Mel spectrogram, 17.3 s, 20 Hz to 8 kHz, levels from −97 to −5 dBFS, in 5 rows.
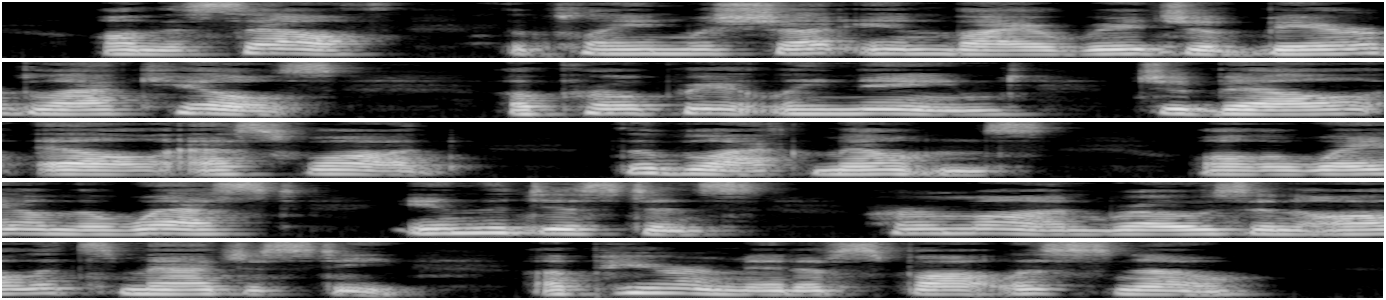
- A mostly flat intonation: Yes, narrow, 2.0 semitones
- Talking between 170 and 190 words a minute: No, average, 150 wpm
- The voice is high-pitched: No, medium, 180 Hz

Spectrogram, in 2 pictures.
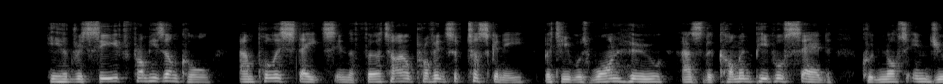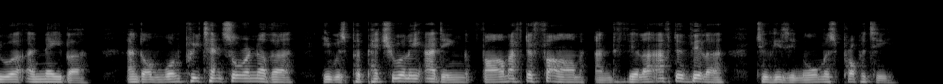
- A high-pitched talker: No, low, 120 Hz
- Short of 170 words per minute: Yes, average, 160 wpm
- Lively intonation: No, average, 3.2 semitones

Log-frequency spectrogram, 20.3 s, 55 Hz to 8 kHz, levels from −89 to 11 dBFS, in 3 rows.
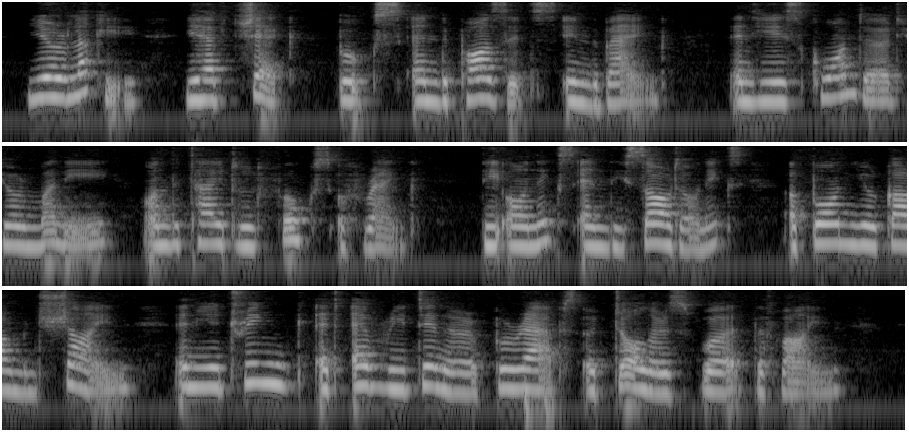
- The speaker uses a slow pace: Yes, slow, 125 wpm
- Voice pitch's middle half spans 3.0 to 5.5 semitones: No, narrow, 2.5 semitones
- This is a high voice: Yes, high, 235 Hz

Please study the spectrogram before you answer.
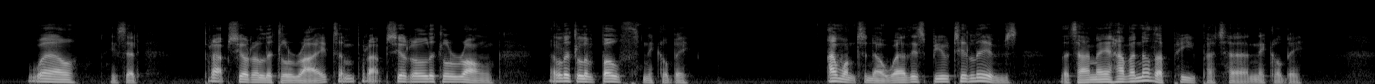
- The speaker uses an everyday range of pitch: No, wide, 6.9 semitones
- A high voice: No, low, 110 Hz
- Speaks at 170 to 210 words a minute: No, average, 155 wpm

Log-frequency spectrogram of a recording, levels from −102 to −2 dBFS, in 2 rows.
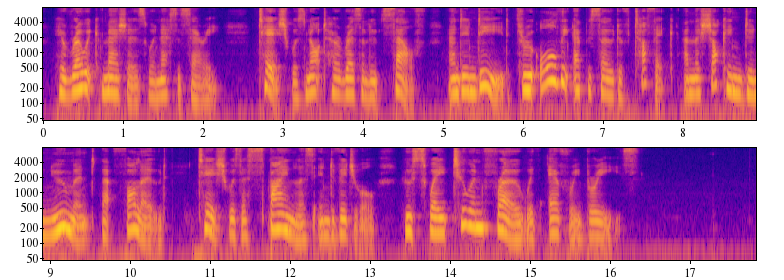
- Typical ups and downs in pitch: Yes, average, 4.5 semitones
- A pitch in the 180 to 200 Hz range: No, medium, 155 Hz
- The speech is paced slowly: Yes, slow, 125 wpm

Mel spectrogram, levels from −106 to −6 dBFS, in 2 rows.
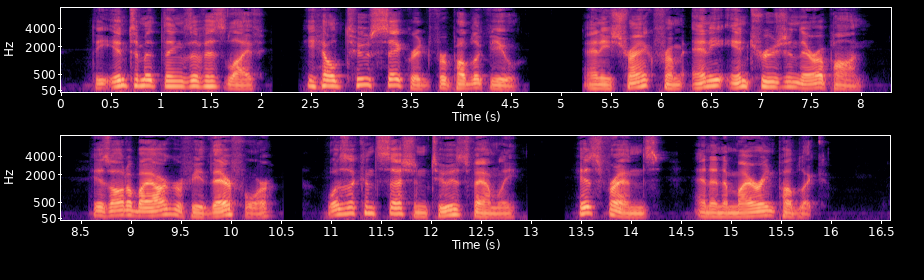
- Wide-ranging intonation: Yes, wide, 8.0 semitones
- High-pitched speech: No, low, 115 Hz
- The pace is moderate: No, slow, 125 wpm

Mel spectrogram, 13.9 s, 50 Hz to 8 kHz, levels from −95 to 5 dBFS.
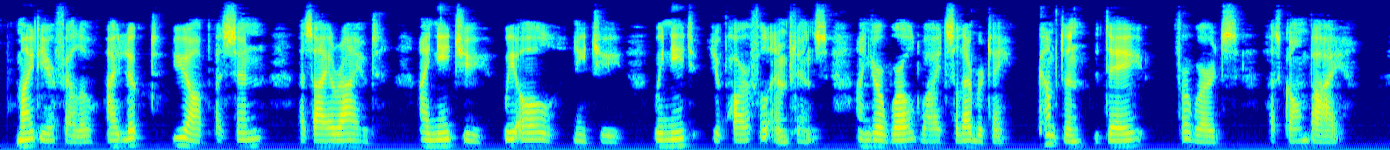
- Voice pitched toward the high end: No, low, 125 Hz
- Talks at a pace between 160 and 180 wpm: Yes, average, 165 wpm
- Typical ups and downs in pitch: No, narrow, 1.8 semitones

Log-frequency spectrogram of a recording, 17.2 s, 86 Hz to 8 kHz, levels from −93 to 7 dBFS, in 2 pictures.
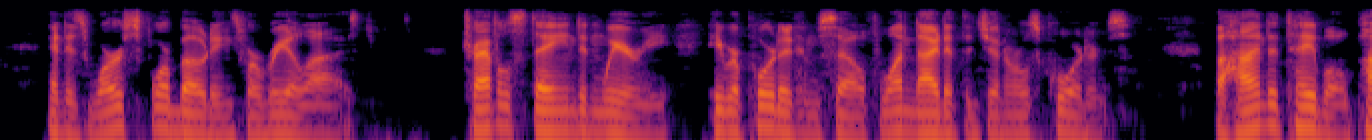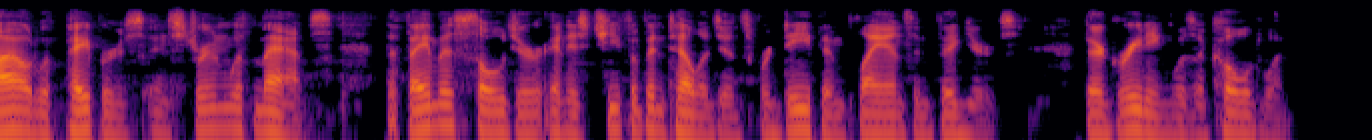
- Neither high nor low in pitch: No, low, 105 Hz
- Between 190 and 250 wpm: No, average, 170 wpm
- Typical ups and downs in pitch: Yes, average, 3.3 semitones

